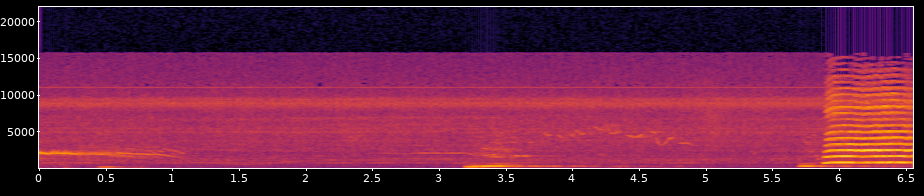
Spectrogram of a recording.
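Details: A siamang (black gibbon) in a family group of five in the highland forest of North Sumatra, Indonesia, sings loud, low hooting notes, with a harsh, ringing call bursting out at the end.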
